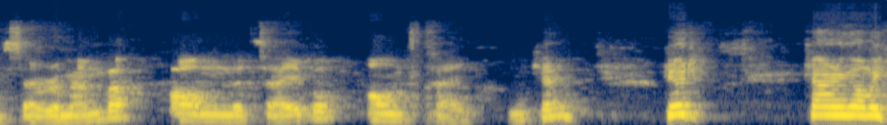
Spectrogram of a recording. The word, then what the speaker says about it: entrée: Okay, so if I had, for example, entrée, to enter, that's an en. So remember, on the table, entrée.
